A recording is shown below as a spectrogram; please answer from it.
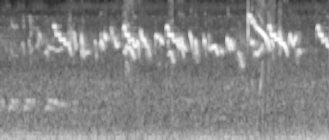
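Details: Lombok white-eye (pleci) in full 'gacor' song. A fast, almost continuous string of high, sharp, zigzagging chirps runs with only brief gaps. One louder descending burst comes near the end.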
